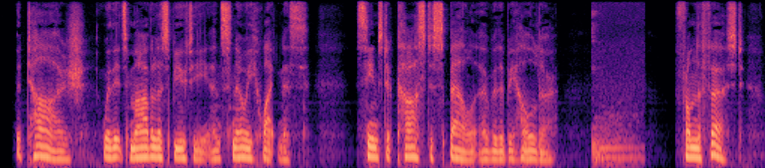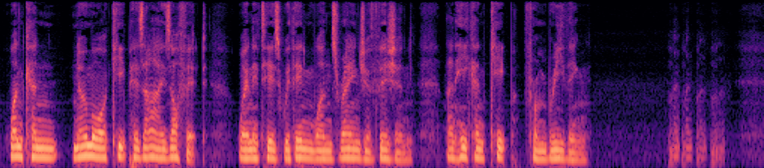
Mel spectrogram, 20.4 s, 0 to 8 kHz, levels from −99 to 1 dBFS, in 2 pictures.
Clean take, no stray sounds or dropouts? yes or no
no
